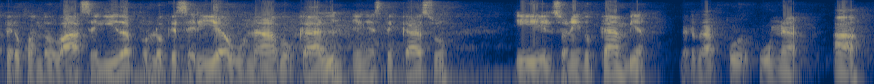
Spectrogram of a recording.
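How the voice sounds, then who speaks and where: A man's voice: low-pitched, a bit bright, low-quality recording. A male teacher giving a bilingual spelling lesson, repeating each word twice and often adding "¿verdad?". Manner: mixes Spanish and English, often adds "¿verdad?".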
